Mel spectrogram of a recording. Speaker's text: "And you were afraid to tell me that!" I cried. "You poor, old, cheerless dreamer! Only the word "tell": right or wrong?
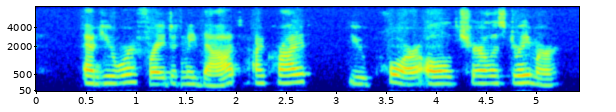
wrong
